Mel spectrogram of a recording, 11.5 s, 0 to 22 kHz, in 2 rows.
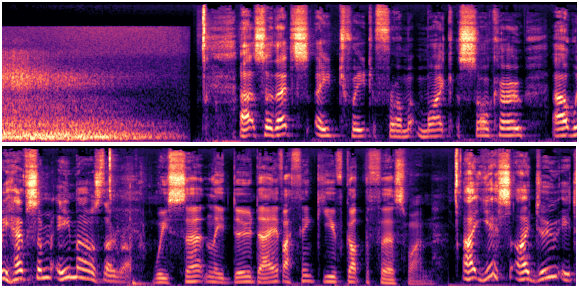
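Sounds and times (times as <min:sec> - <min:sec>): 
explosion sound effect with deep booming rumble: 0:00.0 - 0:01.9
speech: 0:02.4 - 0:11.4.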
